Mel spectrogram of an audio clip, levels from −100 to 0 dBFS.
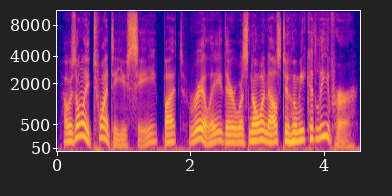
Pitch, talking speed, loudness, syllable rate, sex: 150 Hz, 250 wpm, -17 LUFS, 6.1 syllables/s, male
